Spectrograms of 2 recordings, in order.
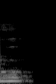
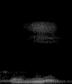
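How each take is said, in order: First: "Yi" said as a Y sound; wrong sound. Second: "Yi" said as a soft zh sound; "Yi" much softer and lower, as the right sound; correct G sound. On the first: Teacher contrasting the wrong "Yi" with the G sound. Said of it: "not Yi". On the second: Teacher modelling the G sound in "Yi". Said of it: "G sound". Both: Shown as a demonstration.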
